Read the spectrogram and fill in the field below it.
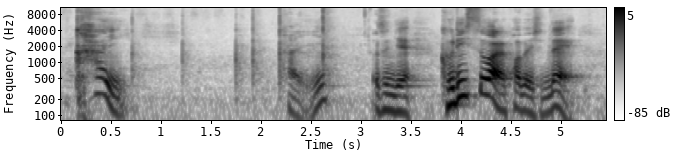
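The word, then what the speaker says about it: χ: 그래서 이제 발음은 그 카이 카이 그래서 이제 그리스와 알파벳인데 이제 왜 영어 알파벳에 요렇게 쓰는 건 x잖아요. X고 그 그리스 알파벳에 요렇게 쓰는 녀석이 있는데 얘는 발음이 카이입니다.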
